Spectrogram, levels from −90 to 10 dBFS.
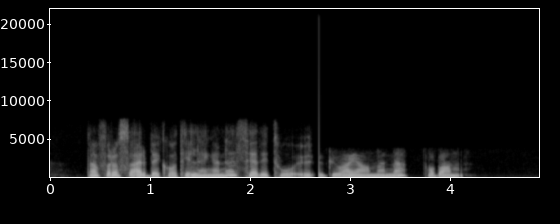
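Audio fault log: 2.60–2.68 s handover gap: speech cuts out for 80 ms as the call switches networks and no frames arrive, so that stretch of speech is lost outright.
2.68 s to end fallback to narrowband: after the light-artefact HD Voice coding before the gap, nothing above 4 kHz remains. The voice turns duller and rougher, which fits a drop to AMR-NB at a low bitrate such as 7.4 kbit/s.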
